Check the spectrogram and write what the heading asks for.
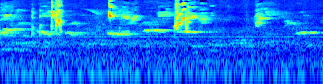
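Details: Rosy-faced lovebird chirping, tame pet bird: sharp high chirps and short squeaky notes scattered through the clip, with softer thin whistled notes between bursts.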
